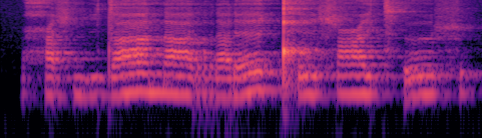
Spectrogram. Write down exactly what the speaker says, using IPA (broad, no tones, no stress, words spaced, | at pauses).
ħaɬŋidaː naːraɾɛː ǃʼeːɬʕe t͡sʼøɬ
